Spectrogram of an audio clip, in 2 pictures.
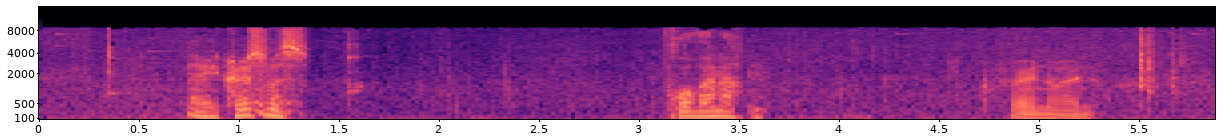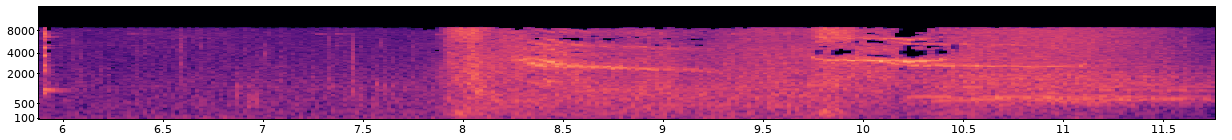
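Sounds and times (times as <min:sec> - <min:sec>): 
speech: 0:00.7 - 0:01.5, 0:03.2 - 0:03.7, 0:04.8 - 0:05.4
flares going off in hissing bursts with falling whistle: 0:07.8 - 0:11.7.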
